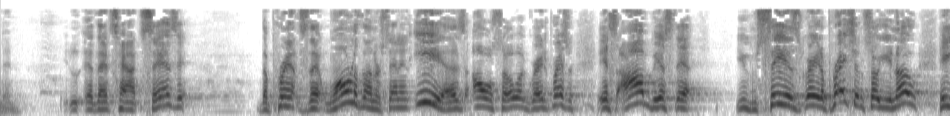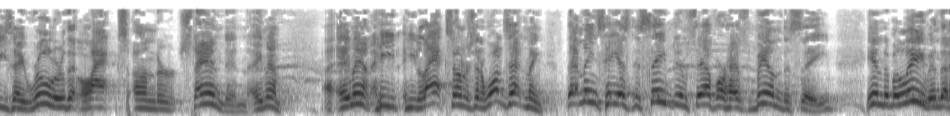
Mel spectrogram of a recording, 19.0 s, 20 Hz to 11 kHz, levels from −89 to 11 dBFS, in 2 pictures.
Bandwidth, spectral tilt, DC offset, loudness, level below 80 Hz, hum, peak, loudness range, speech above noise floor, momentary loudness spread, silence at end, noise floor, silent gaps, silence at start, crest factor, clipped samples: 8.8 kHz; -3.5 dB/octave; under 0.1%; -16 LUFS; -60 dBFS; none; -2 dBFS; 2 LU; 35 dB; 9 LU; 0 s; -51 dBFS; none; 0 s; 14 dB; under 0.1%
